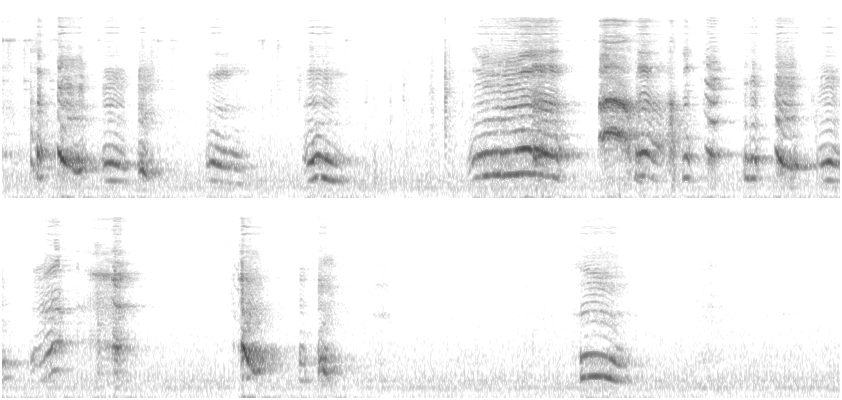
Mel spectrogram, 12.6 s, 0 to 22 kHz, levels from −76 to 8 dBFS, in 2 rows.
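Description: No faults can be heard anywhere in this recording.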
